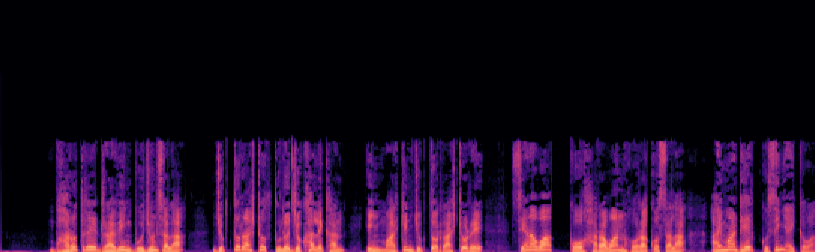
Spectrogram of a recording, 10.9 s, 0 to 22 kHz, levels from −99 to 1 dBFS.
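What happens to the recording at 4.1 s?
At 4.1 s the speech is still carrying the AAC compression damage that runs through the whole clip, likely from an AAC-LC encoder starved of bits, which fits a rate around 32 kbps. To fit that budget the encoder has discarded everything above 9.7 kHz and coarsely quantised the remaining spectrum, leaving gaps between bands. The speech sounds dull and smeared, with a fizzy, warbling edge on sibilants and held sounds.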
